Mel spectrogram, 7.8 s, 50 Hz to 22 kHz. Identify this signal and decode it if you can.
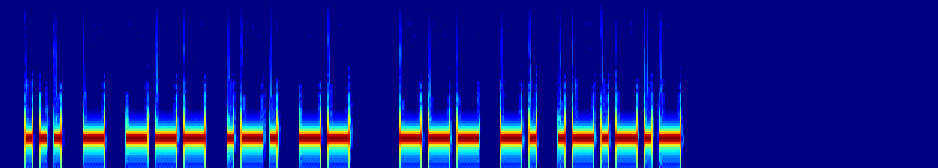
Morse code, heard as a keyed tone, about 20 wpm, 700 Hz. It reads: STORM ON.
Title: Sentences from Top 1500 Words 20wpm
